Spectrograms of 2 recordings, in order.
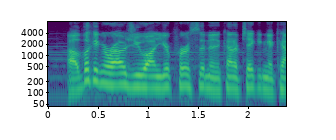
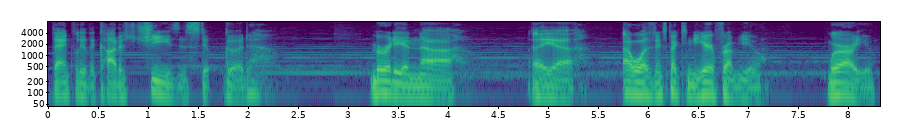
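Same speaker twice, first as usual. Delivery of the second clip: lower-pitched, guarded operator voice; agency phone operator; 6 semitones lower than usual. Acted. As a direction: answer the coded call in a low register. Game master voices call operator.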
